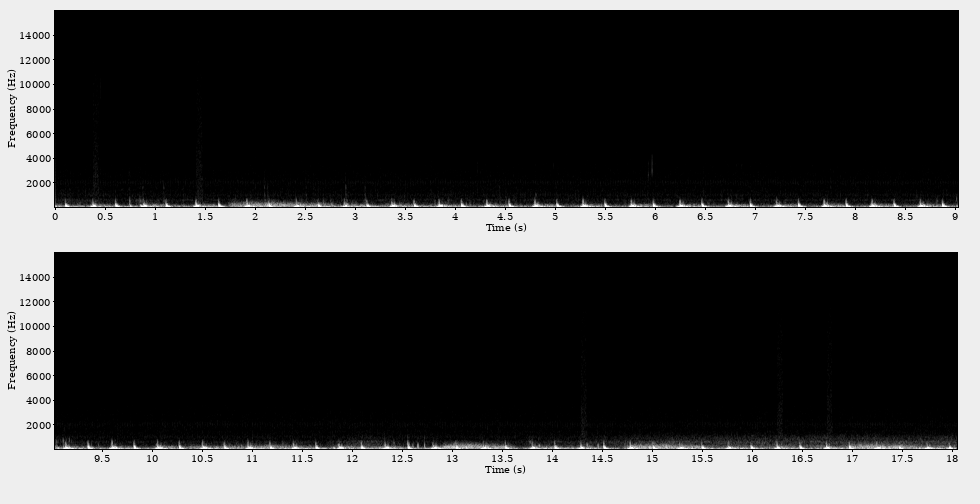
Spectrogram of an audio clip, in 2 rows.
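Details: Own heartbeat after intense exercise with heavy breathing, reported at 134 bpm and audible without the microphone at first: fast, strong, regular thumping about 125–135 a minute with low hum; sinus tachycardia.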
